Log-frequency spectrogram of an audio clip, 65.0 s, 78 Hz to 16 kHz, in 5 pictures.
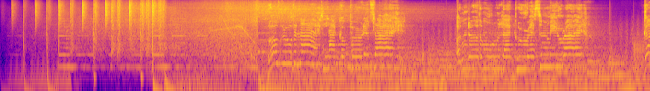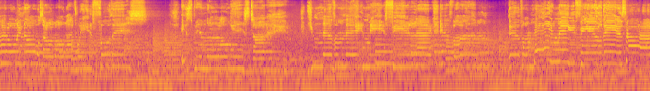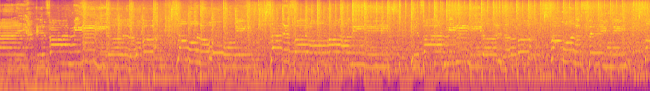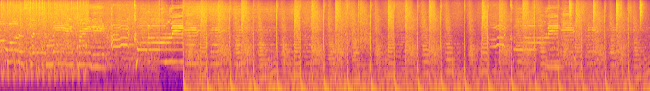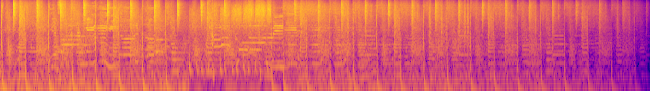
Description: Genres: HIPHOP , TOP40
Dirty BPM: 110 Time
